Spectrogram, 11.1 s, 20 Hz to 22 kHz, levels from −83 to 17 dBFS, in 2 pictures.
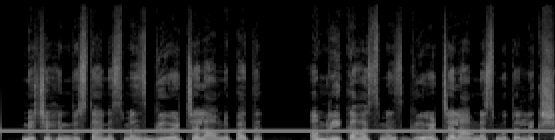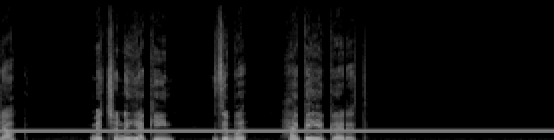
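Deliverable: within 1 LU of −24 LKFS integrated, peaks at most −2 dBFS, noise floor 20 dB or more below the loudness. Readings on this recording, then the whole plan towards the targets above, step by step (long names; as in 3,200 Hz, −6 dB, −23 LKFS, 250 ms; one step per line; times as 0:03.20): number of dropouts 1; longest dropout 1.1 ms; interfering tone 1,600 Hz; level of the tone −34 dBFS; integrated loudness −29.5 LKFS; sample peak −12.5 dBFS; target loudness −24.0 LKFS
→ repair the gap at 0:02.11, 1.1 ms
notch filter 1,600 Hz, Q 30
level +5.5 dB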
